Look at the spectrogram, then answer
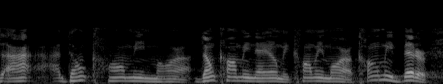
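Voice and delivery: normal talking voice

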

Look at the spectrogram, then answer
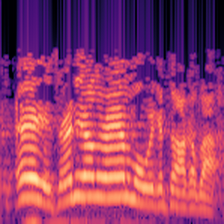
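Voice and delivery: loud, high, laughing whine; laughing mock complaint. Preacher imitating a weary congregation member, loud and laughing. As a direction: play the bored listener, laughing. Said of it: "You're like".

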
